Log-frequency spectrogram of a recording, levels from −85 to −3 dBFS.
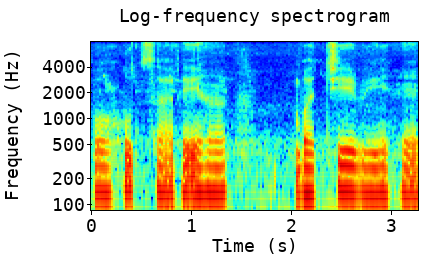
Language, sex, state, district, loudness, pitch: Hindi, male, Chhattisgarh, Kabirdham, -17 LUFS, 135 Hz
